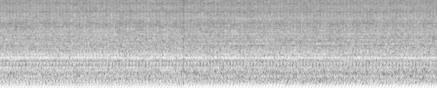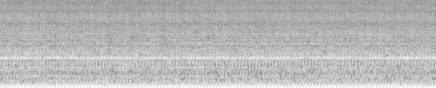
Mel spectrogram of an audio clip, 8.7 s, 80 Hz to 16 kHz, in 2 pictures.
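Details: ETQ TG3000 3000 W portable generator after servicing, restarted on choke and fired right up: steady, even low drone, no surging, misses or hunting, holding speed under its governor. Normal running.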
